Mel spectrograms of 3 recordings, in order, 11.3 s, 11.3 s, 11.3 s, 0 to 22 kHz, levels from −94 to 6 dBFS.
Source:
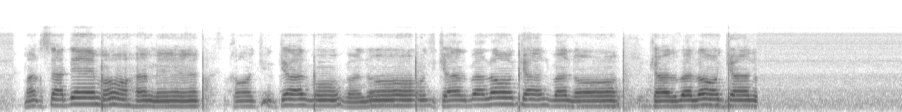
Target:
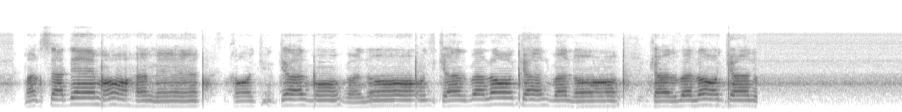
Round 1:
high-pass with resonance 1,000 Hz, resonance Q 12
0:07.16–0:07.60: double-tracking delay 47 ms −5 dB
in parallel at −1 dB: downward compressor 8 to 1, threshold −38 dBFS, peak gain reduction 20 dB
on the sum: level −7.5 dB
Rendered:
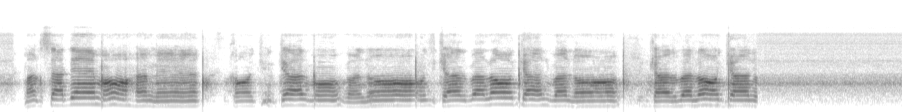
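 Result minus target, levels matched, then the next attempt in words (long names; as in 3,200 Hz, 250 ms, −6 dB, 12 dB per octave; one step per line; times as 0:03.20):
downward compressor: peak gain reduction +9 dB
high-pass with resonance 1,000 Hz, resonance Q 12
0:07.16–0:07.60: double-tracking delay 47 ms −5 dB
in parallel at −1 dB: downward compressor 8 to 1, threshold −27.5 dBFS, peak gain reduction 11 dB
on the sum: level −7.5 dB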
